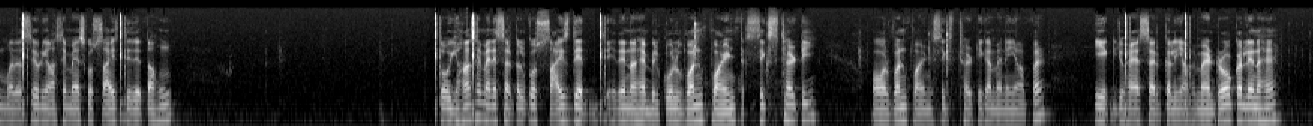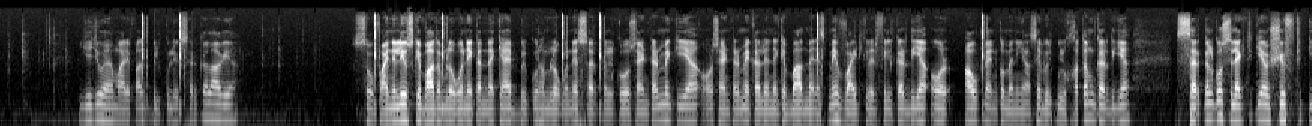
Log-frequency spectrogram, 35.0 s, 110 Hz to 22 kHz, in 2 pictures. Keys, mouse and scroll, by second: 0.4-2.4 drag, 5.3 click, 7.9 click, 11.6 Tab, 15.1 click, 18.4 F3, 19.4-20.9 drag, 21.8 ctrl+F10, 21.8 click, 23.1 F2, 23.8 F2, 25.1-27.3 drag, 30.6 right click.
